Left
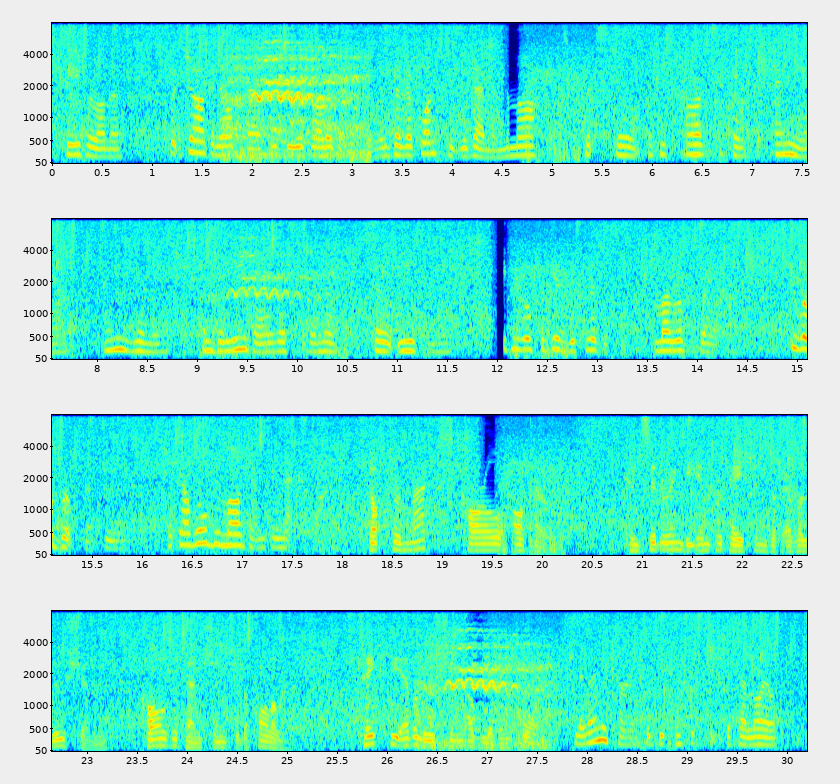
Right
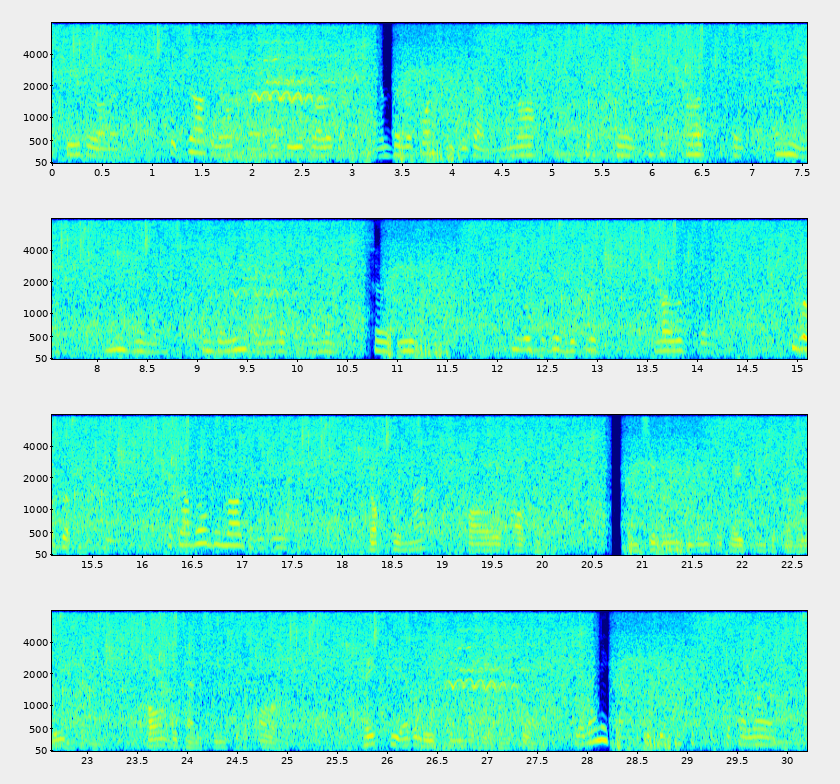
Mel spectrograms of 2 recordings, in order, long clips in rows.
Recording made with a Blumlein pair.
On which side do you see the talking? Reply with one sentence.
You can hear the talking on the left.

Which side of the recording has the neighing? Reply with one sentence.
In this clip you hear the neighing on the left.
